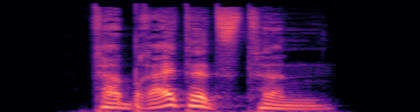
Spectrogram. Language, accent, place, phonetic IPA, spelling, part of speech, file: German, Germany, Berlin, [fɛɐ̯ˈbʁaɪ̯tət͡stn̩], verbreitetsten, adjective, De-verbreitetsten.ogg
- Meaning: 1. superlative degree of verbreitet 2. inflection of verbreitet: strong genitive masculine/neuter singular superlative degree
